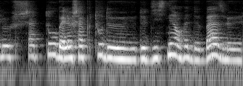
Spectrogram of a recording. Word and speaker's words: Disney: Voilà, ça se prononce Disney, du coup, forcément en anglais.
